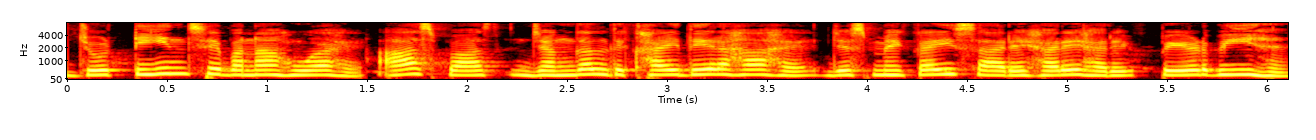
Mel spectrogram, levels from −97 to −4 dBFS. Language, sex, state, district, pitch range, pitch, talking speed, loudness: Hindi, female, Maharashtra, Dhule, 230-260 Hz, 245 Hz, 185 wpm, -19 LUFS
